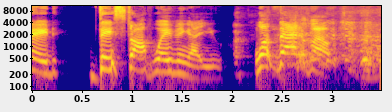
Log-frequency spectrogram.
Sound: laughter

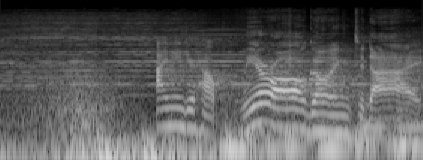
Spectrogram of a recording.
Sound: screaming

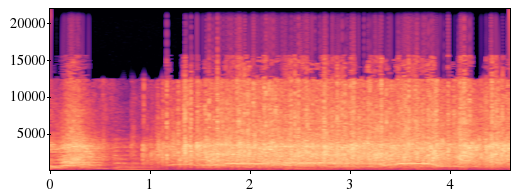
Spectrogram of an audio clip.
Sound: audience applause

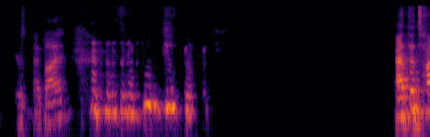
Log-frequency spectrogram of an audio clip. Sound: audience laughing

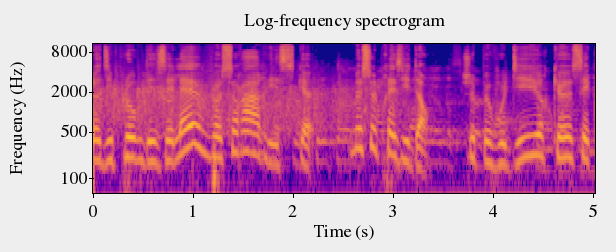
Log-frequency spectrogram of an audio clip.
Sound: applause

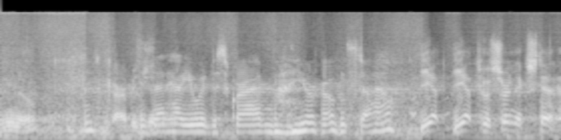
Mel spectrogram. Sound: laughing

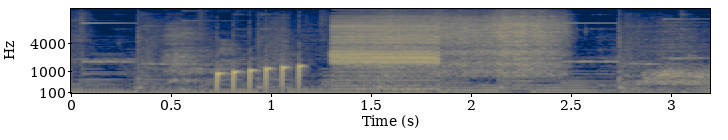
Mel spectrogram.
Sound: buzzer

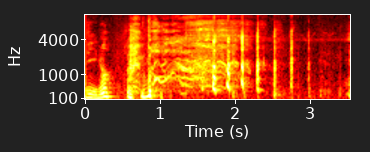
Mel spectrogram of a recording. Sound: laughter

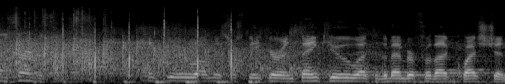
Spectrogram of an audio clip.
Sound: applause

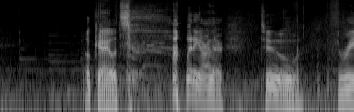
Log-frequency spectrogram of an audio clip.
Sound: laughs

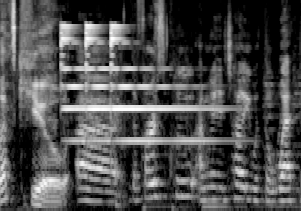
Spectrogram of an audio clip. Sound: bell dings

